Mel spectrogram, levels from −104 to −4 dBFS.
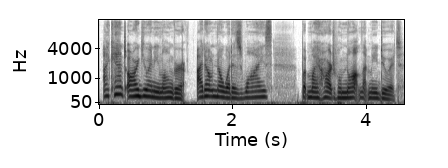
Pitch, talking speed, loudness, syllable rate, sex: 185 Hz, 250 wpm, -17 LUFS, 6.0 syllables/s, female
